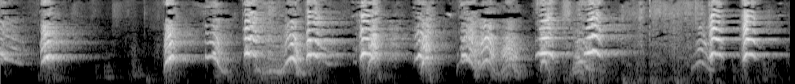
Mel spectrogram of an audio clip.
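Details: Young Samoyed puppies from a litter of about nine, yelping and yapping in shrill, rising squeaks, bursts coming in irregular clusters with brief pauses.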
